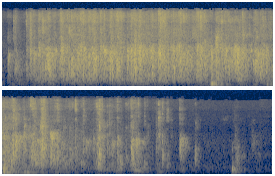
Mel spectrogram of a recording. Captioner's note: applause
